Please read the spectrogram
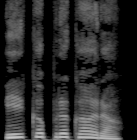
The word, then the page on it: ಏಕಪ್ರಕಾರ: kannada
